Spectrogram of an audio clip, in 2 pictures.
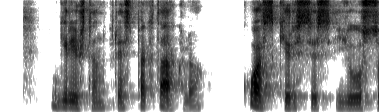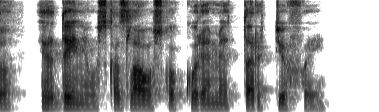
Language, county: Lithuanian, Kaunas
